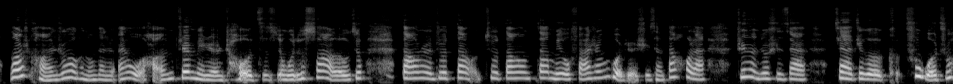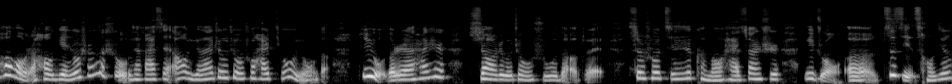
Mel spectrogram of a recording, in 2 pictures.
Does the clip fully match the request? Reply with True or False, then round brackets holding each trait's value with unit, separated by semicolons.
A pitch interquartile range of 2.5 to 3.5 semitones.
False (4.7 semitones)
